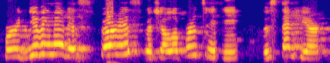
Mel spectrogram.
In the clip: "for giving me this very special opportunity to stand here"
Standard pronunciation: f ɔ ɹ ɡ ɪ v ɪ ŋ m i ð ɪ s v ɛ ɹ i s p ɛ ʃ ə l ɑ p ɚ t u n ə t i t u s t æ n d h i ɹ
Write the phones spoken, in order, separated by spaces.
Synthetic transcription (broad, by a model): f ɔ ɹ ɡ ɪ v ɪ ŋ m i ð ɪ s f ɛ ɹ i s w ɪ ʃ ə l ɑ p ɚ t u n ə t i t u s t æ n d h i ɹ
